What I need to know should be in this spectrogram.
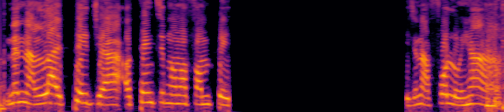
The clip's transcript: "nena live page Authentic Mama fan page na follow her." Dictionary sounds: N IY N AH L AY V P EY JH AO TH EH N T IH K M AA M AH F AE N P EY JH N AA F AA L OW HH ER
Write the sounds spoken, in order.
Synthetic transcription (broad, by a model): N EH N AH L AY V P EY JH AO T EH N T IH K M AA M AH F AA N P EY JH N AA F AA L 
